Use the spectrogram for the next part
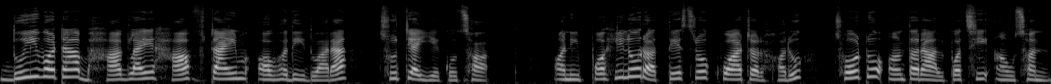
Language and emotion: Nepali, neutral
